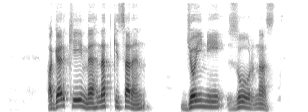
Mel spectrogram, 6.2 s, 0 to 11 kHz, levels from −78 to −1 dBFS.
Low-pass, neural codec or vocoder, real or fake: 9.9 kHz; codec, 24 kHz, 0.9 kbps, DualCodec; fake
